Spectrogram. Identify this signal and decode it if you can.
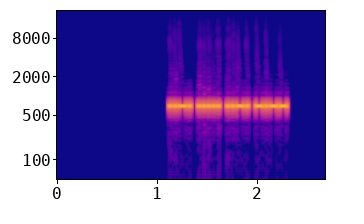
Morse code, heard as a keyed tone, about 47 wpm, 700 Hz. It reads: F5FY
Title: DXCC-100 Call Signs - 4 Characters - 50wpm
